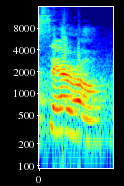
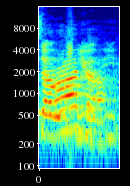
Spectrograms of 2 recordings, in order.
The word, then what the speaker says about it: Saran: So it's not Sarah. Don't go and pronounce Sarah. It's Saran. It's Saran. So it's French. So it's like Saran in French.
